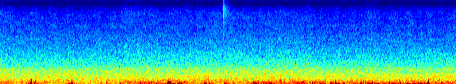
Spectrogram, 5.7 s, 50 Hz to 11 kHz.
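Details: Edison Comfort Conditioner box fan (owned since 2007) after applying glue dots to shaft for slipping hub: steady airy whoosh with no rhythmic slipping, surging or clicking; hub seems to be holding on shaft, normal running.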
